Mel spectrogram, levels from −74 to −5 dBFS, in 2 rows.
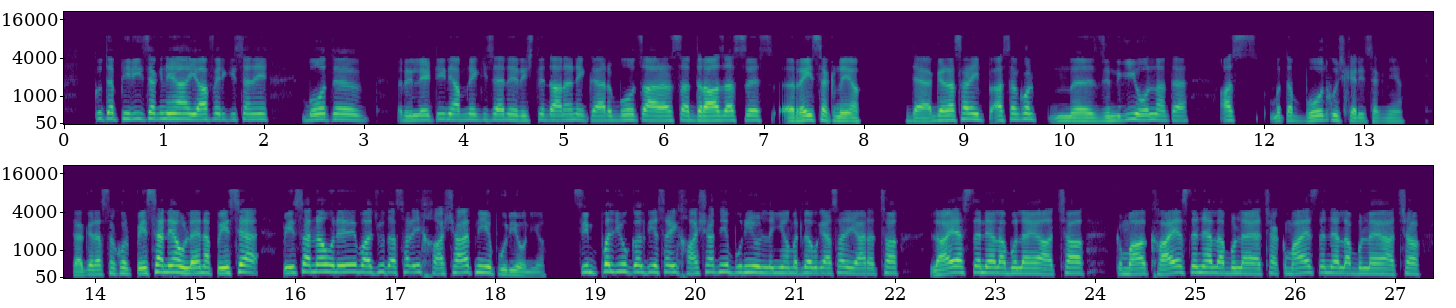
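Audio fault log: Throughout: AAC compression. The speech sounds dull and smeared, with nothing above 9 kHz and a plainly audible swirling, fizzy texture on sibilants and held vowels, which fits a bitrate near 32 kbps. This is likely AAC-LC coding quantising each frame's spectrum coarsely and lowering its cut-off. A simple low-pass filter would only darken the sound; here the remaining band also warbles and fizzes, which comes from the coding itself.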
